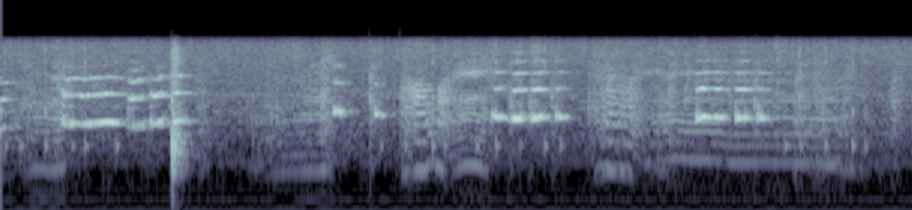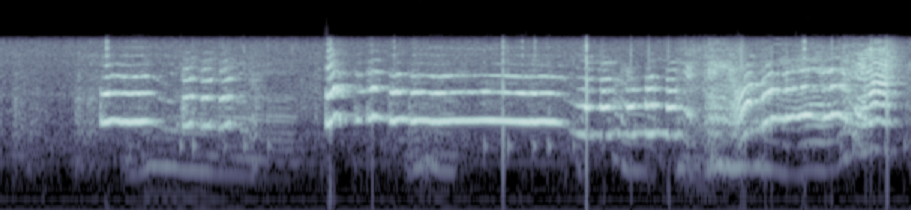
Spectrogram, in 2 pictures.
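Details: Two Siberian Huskies playing on bean bags and "talking": drawn-out, wavering, howl-like yowls with strong harmonics, rising and falling in pitch, coming in bursts with short pauses, louder and longer toward the end.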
